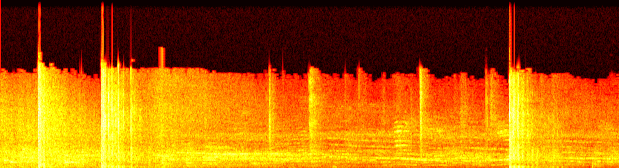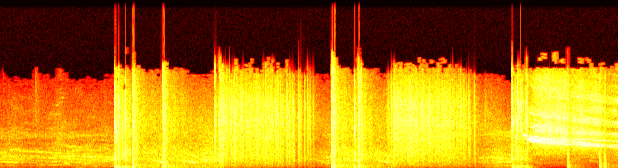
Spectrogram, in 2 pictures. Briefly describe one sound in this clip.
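Fireworks fizz and crackle as sparks shoot up.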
